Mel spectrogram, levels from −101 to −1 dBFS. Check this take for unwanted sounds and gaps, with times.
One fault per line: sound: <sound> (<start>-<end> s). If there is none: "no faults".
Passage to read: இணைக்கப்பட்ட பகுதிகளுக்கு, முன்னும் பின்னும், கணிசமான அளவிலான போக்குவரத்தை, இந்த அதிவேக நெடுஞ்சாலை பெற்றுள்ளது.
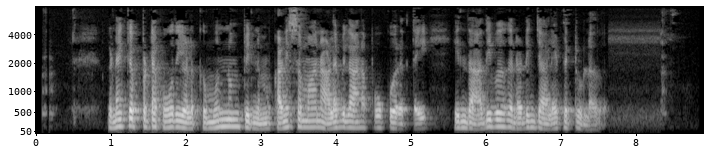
no faults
